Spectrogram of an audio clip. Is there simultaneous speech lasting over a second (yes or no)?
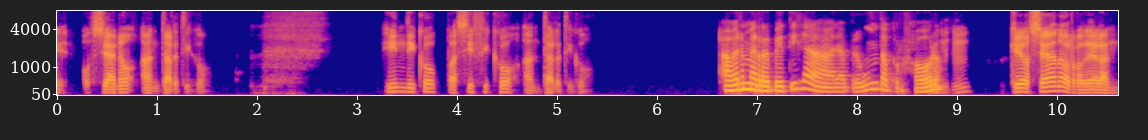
no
